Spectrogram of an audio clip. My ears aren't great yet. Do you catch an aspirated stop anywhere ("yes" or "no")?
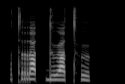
yes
